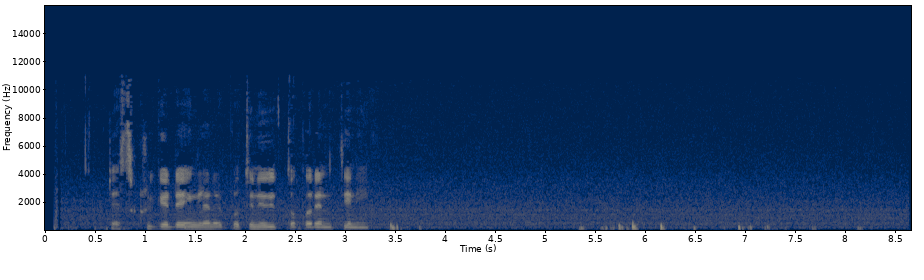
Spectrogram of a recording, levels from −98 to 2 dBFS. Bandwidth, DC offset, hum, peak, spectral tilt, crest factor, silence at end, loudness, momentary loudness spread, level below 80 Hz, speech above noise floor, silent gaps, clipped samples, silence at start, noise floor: 11 kHz; under 0.1%; none; -26 dBFS; -3 dB/octave; 24 dB; 0.05 s; -47 LUFS; 24 LU; under -90 dBFS; 22 dB; none; under 0.1%; 0.1 s; -69 dBFS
